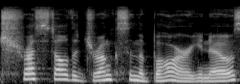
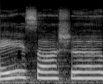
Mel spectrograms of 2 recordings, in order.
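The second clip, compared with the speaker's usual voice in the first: careful, unobtrusive, discreet tone, pitched up; 6 semitones higher than usual. Playing a character greeting someone busy in a quiet room: said really quietly. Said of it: "really quietly".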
